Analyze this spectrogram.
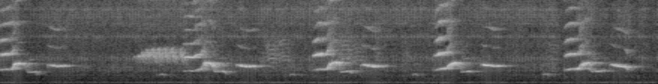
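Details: Half-year-old male cockatiel singing indoors: a string of short whistled phrases, each a quick rise then a falling note, repeated roughly every second, with one brief buzzy note and a constant low electrical hum.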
